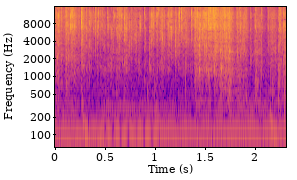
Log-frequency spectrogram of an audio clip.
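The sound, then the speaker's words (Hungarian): Small round tiles from a bonsai building set pour out of a bag beside the bonsai's roots, making a continuous dry crinkling, rattling patter with no talk over it. “Ez a harmadik zacskó abból áll, hogy fogom ezeket az apró kis kör alakú csempéket, és beszórom ide a bonsainak a gyökere mellé.”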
